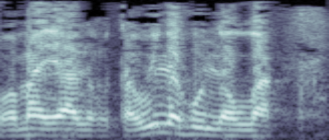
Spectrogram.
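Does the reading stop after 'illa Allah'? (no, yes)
yes. The reading stops right after 'illa Allah'. Only God knows its interpretation. "останавливаемся на лявзу джаляля"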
